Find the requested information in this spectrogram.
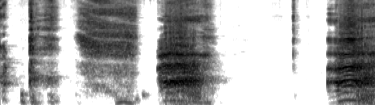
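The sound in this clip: A voice imitates a weary man's coughing with several loud, rough, raspy bursts of hacking and throat-clearing, separated by brief pauses.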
